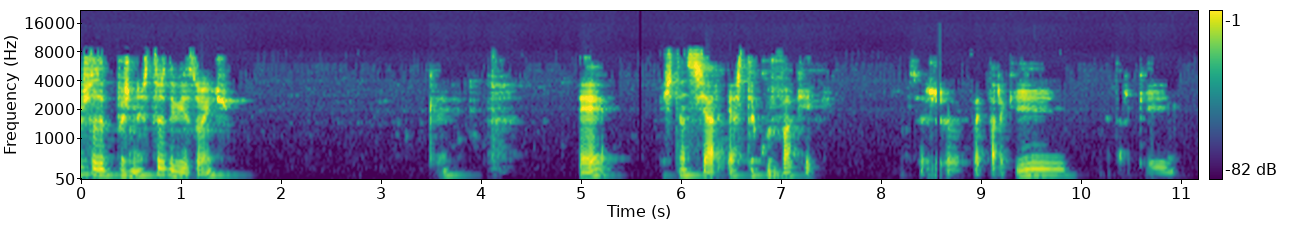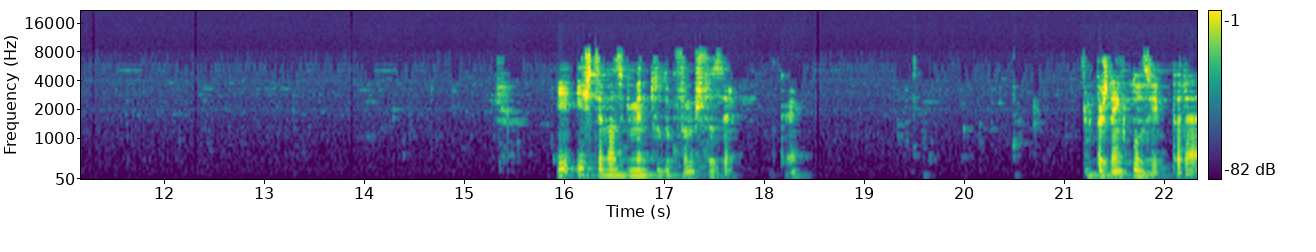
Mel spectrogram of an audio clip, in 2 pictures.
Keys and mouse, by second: 0.9 click, 1.5 click, 2.0 click, 2.6 click, 4.0 shift+middle click, 6.9 shift+middle click, 8.3-9.8 drag, 10.5 click, 11.5 click, 13.0 click, 14.6 click, 15.8 shift+middle click, 16.8-18.0 drag, 18.6 click, 19.6 shift+middle click, 20.7 middle click.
